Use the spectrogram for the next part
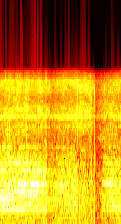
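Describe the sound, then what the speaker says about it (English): A train passes close by outdoors, a loud continuous rumble with a tonal horn-like ringing that fades and shifts briefly, no talk over it. "the train that you hear behind us here"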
